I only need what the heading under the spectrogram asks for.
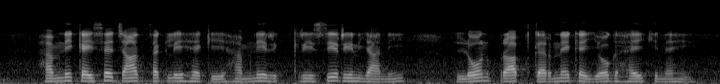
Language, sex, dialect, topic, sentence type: Magahi, male, Central/Standard, banking, question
